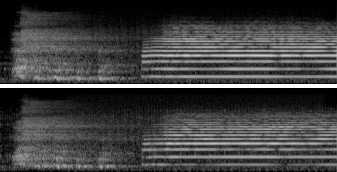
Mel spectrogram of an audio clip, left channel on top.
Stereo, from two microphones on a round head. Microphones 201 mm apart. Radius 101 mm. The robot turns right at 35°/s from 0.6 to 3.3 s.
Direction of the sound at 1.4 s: 105° left.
